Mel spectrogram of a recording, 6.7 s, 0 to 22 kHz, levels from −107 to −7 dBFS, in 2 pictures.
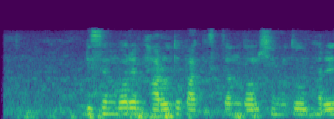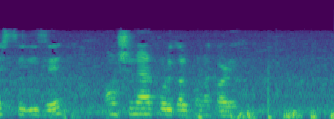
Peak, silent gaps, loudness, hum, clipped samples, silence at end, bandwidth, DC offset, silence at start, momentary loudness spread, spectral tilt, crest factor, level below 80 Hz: -8 dBFS; none; -29 LUFS; none; under 0.1%; 0 s; 8.2 kHz; under 0.1%; 0.05 s; 15 LU; -5.5 dB/octave; 20 dB; -46 dBFS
